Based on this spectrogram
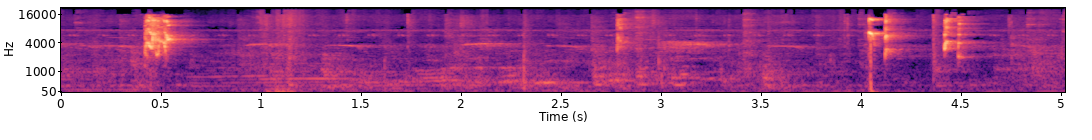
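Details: Pastel gray and green lovebirds in the morning giving one strident chirp early, quiet murmuring twitters in between, then two sharp chirps near the end.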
